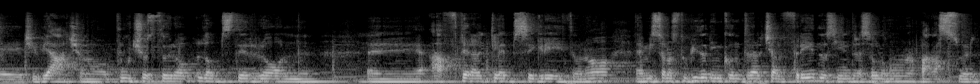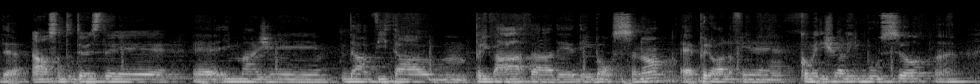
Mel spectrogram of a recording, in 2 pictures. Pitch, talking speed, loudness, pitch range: 125 Hz, 145 wpm, -24 LUFS, 120-135 Hz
